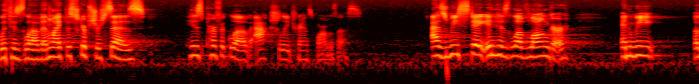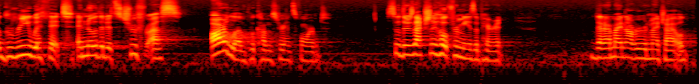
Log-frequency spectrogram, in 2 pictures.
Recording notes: preached this message at our Movement Community on Sunday, April 22nd.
